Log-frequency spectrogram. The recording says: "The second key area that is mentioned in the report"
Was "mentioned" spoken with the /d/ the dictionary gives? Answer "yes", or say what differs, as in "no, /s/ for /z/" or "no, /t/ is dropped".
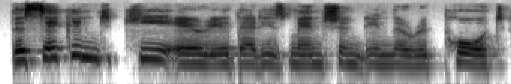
yes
